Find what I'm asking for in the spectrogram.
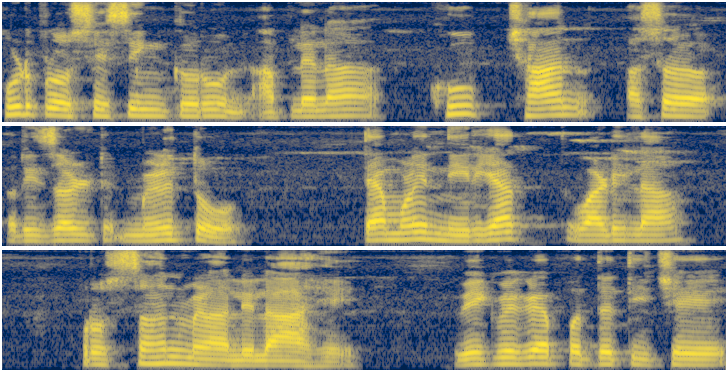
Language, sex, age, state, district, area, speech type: Marathi, male, 30-45, Maharashtra, Sindhudurg, rural, spontaneous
